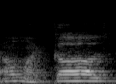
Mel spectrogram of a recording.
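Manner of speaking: swept-up exclamation; overwhelmed oh my God. Retold or imitated. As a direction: blurt it out like the show just got to you. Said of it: "and I'm like".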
